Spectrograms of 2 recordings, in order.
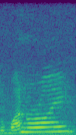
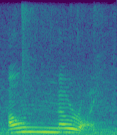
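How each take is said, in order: First: The word begins with a 'won' sound. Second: The word begins with an 'oh' sound. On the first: The speaker calls it wrong. "I was saying like one Roy. I didn't think that was it" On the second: The speaker calls it right. "but it's Onoroi"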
